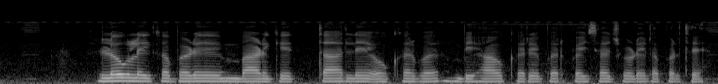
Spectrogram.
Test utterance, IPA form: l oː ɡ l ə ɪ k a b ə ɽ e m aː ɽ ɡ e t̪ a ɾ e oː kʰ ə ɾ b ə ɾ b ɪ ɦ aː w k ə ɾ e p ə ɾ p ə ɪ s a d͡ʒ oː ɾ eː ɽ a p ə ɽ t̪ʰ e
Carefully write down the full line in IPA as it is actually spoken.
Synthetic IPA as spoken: l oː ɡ l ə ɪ k a b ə ɽ e b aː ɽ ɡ e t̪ a l e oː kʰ ə ɾ b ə ɾ b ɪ ɦ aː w k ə ɾ e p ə ɾ p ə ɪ s a d͡ʒ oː ɽ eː l a p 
